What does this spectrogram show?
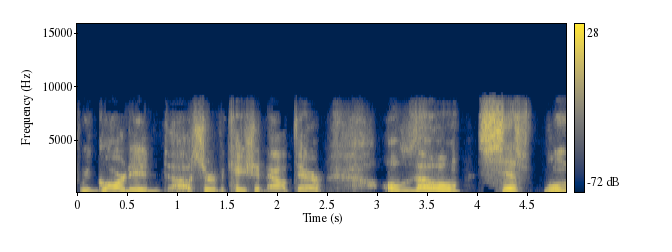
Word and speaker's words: CISSP: pronouncing acronyms correctly, but CISP is what most people will call it. CISP will get you in the door anywhere. It's probably the #1 highest regarded certification out there, although CISP will not really give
